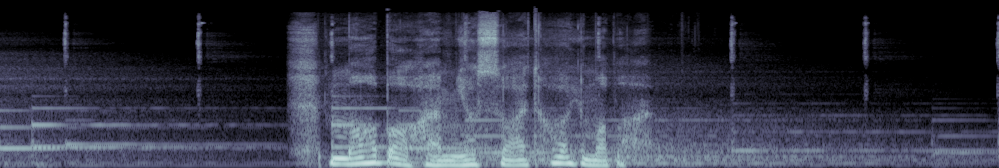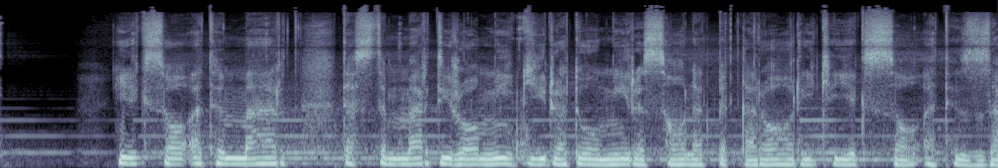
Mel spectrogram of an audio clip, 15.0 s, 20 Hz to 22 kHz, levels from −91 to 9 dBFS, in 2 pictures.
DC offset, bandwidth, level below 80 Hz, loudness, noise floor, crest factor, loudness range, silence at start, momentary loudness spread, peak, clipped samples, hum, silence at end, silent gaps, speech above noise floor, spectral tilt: under 0.1%; 19 kHz; -50 dBFS; -14 LUFS; -49 dBFS; 16 dB; 9 LU; 0 s; 22 LU; 0 dBFS; under 0.1%; none; 0 s; none; 35 dB; -5 dB/octave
